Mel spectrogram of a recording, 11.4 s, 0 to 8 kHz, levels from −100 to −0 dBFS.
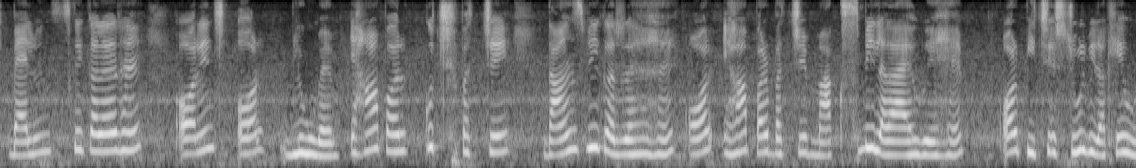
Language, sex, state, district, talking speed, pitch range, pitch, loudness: Hindi, female, Uttar Pradesh, Hamirpur, 175 wpm, 255-315 Hz, 285 Hz, -19 LUFS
